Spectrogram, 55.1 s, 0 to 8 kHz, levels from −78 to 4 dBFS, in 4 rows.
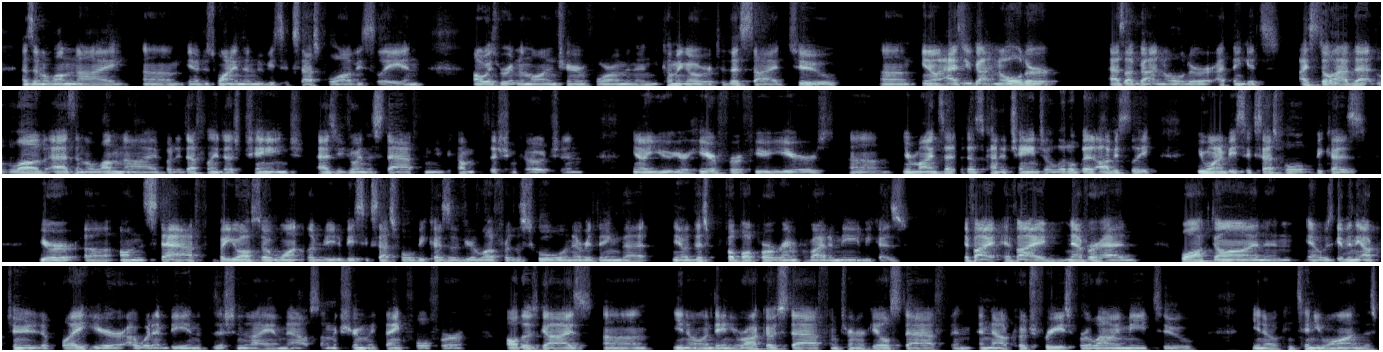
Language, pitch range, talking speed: English, 110-120 Hz, 200 wpm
